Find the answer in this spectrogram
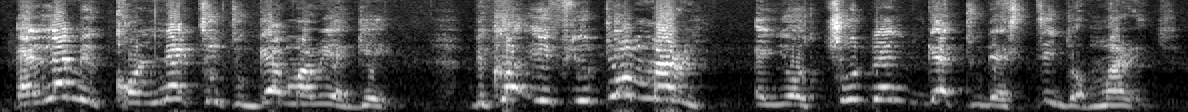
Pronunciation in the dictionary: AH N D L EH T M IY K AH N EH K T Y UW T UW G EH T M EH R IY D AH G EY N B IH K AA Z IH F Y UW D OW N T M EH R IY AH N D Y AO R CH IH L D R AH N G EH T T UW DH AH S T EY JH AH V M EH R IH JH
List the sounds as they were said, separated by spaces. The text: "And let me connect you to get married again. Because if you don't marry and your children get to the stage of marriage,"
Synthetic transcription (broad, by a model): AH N L EH T M IY K AH N EH K T Y UW T UW G EH T M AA R IY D AH G EY N B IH K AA S IH F Y UW D OW N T M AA R IY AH N Y AO CH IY L D R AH N G EH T T UW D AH S T EY JH AH V M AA R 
